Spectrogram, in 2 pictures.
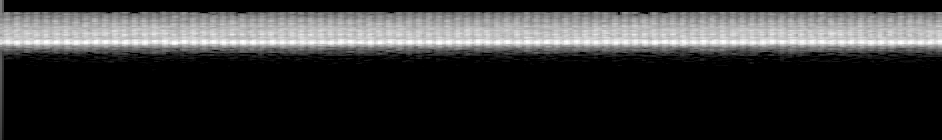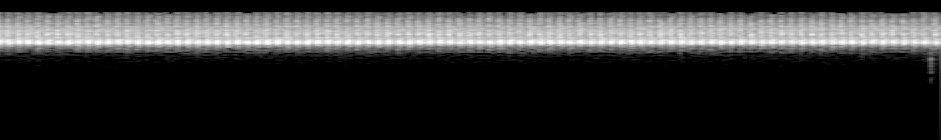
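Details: Grasshoppers keep up a continuous high, thin buzzing with a fine rapid pulse, steady in loudness throughout, with no music.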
